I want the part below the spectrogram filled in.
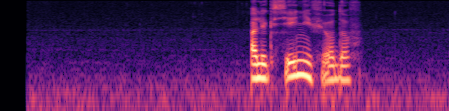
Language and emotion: Russian, neutral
